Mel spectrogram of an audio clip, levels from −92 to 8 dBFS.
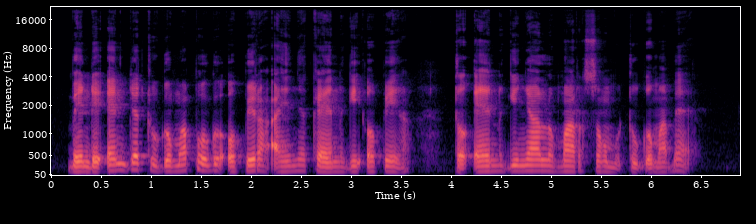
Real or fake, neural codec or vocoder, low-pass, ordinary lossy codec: real; none; none; none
